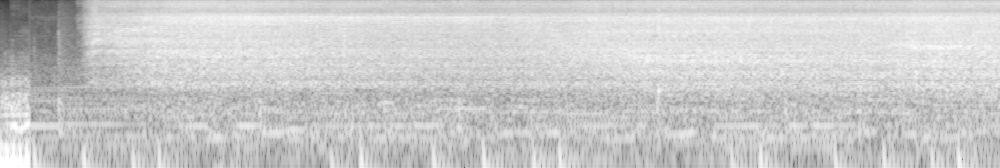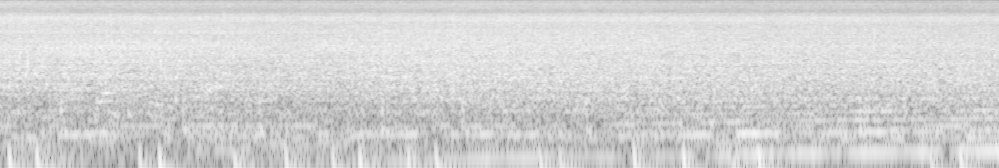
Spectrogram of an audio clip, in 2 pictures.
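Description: A buffalo burger patty sizzles hard in a hot pan, a loud, steady, hissing fry that starts abruptly and holds for the whole stretch.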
